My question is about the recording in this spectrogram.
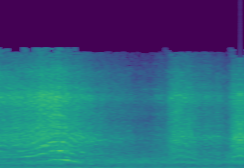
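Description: FPV quadcopter's brushless motors and propellers whining, the pitch rising and falling once about half a second in, over a steady low rush of noise.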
